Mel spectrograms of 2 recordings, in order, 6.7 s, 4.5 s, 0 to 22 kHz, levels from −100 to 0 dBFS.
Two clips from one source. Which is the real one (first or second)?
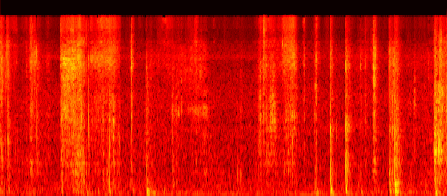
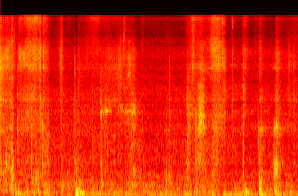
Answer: first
